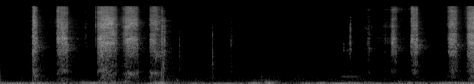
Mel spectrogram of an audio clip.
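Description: A raw carrot is shaved with a red-handled metal peeler, with ribbons of carrot falling away. Quick, bright scraping strokes come in a burst, pause for a couple of seconds with faint small sounds, then resume with another run of strokes.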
